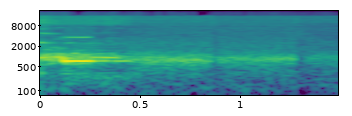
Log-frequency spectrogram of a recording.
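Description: A cellphone gives a short, bright electronic beep, then a fainter tone trails off, with a soft click at the end.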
